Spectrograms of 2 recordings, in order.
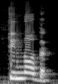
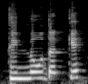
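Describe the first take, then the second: First: The word ends with the final syllable dropped. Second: The word ends with the full final syllable.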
